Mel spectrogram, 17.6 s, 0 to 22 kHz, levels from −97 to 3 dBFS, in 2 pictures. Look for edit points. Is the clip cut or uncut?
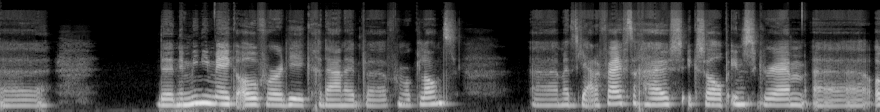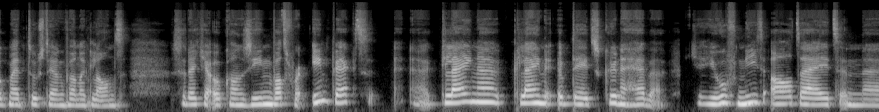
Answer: cut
